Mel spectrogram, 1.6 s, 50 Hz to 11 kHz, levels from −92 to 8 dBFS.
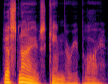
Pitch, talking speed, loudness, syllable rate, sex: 90 Hz, 185 wpm, -16 LUFS, 4.9 syllables/s, male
